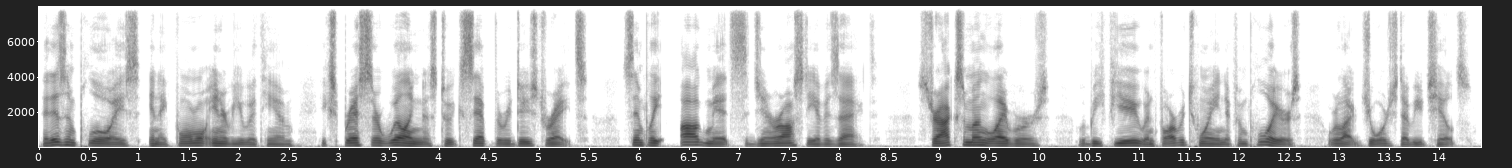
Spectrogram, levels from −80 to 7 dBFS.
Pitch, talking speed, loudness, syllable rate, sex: 110 Hz, 165 wpm, -22 LUFS, 5.2 syllables/s, male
